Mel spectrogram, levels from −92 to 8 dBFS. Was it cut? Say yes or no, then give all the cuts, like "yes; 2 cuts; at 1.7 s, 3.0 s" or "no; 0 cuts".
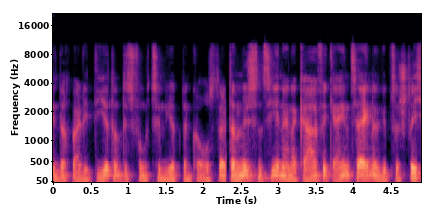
yes; 1 cut; at 2.3 s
